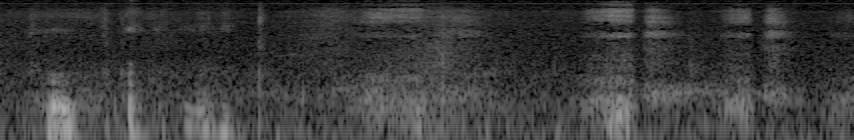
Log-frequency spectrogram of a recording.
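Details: Soft snorts and snuffling breaths from a dog sleeping on his back: light snoring through the nose and throat.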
